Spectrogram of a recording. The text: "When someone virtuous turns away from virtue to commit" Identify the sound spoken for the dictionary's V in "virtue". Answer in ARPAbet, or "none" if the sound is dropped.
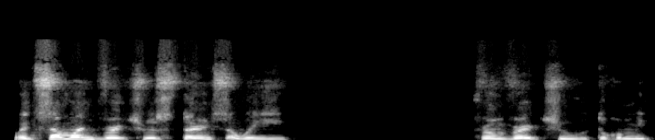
V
